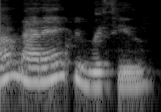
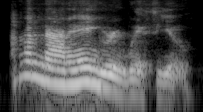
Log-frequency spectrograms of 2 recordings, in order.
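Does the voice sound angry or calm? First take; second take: calm; angry. First: The voice is quiet and sounds calm. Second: The voice is raised and sounds angry. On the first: The tone matches the words. The speaker calls it right. "Versus screaming or raising my voice and saying the same thing" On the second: The tone contradicts the words. The speaker calls it wrong. "My tone of voice and even my body language doesn't really convey the words"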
